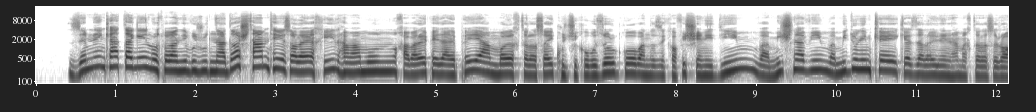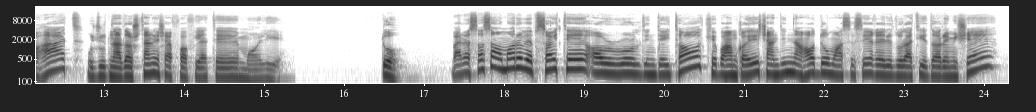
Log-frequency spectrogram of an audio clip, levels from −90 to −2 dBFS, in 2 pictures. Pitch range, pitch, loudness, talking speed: 150-220 Hz, 180 Hz, -27 LUFS, 160 wpm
